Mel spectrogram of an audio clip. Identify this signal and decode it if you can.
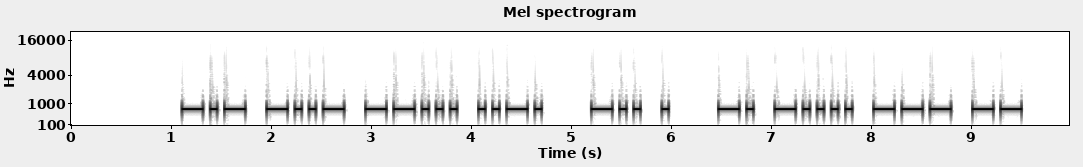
Morse code, heard as a keyed tone, about 17 wpm, 700 Hz. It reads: KX7F DE N6OM
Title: USA Callsign DE Callsign - 4 Characters - 17wpm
